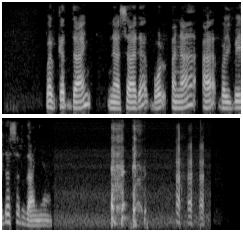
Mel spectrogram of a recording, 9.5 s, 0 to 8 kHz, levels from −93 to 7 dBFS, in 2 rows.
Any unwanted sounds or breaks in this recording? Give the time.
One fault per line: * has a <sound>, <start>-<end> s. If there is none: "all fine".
* has a cough, 6.9-7.7 s
* has a laugh, 8.2-8.8 s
